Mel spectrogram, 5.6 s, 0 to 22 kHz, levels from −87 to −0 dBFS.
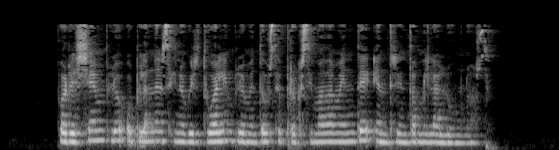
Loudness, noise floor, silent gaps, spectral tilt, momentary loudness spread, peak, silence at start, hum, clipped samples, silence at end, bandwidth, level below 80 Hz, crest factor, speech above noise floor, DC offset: -24 LUFS; -78 dBFS; none; -3 dB/octave; 7 LU; -4 dBFS; 0.6 s; none; under 0.1%; 0.7 s; 12 kHz; -64 dBFS; 22 dB; 53 dB; under 0.1%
